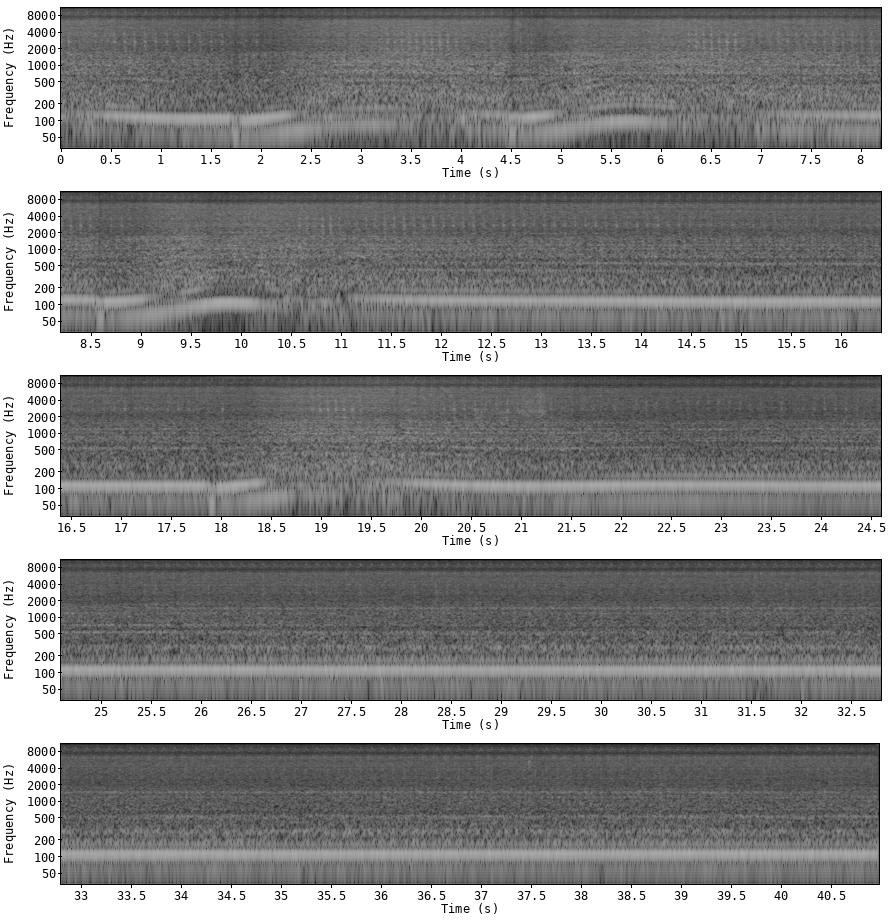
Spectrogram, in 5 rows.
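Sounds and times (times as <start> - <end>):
car engine idling: 0.0 - 40.9.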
